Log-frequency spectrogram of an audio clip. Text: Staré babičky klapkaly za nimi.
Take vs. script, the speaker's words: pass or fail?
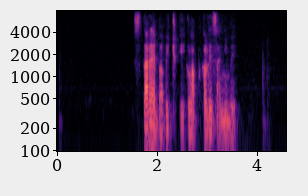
pass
